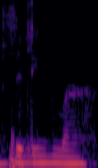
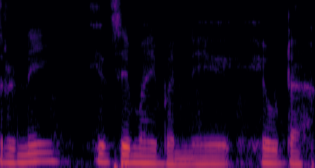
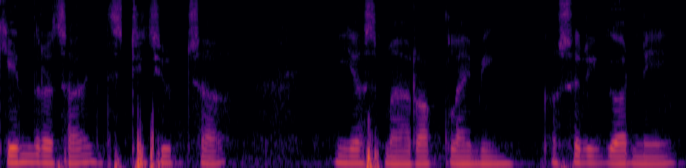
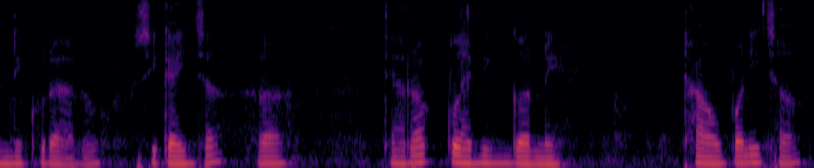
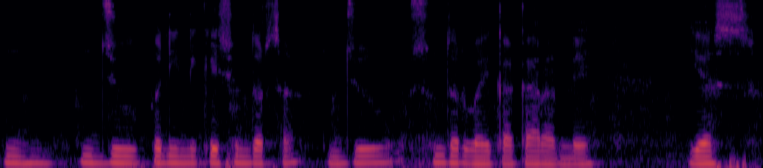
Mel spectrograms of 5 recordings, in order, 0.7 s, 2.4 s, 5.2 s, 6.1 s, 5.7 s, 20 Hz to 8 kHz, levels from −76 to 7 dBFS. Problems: constant background noise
